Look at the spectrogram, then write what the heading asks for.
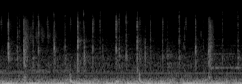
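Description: A Razer Deathstalker V2 Pro keyboard fitted with Keychron switches is typed on quickly and steadily, its close, crisp key clicks running in a continuous patter.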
